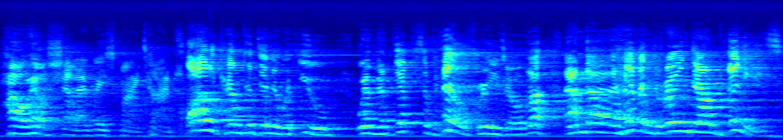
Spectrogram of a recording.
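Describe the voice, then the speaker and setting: A man's voice: high-pitched, expressive, normal speed, hardly any pauses, crowd noise. A man acting a grumpy, miserly old businessman in a theatrical dramatic reading, curt and biting. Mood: dismissive. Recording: dull, very echoey church hall, hum.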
